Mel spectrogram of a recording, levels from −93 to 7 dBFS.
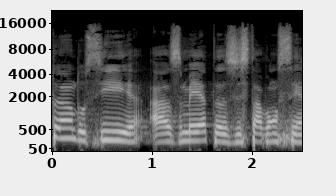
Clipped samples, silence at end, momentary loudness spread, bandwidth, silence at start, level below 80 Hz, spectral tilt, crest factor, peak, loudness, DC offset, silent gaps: under 0.1%; 0 s; 2 LU; 16 kHz; 0 s; -62 dBFS; -4 dB/octave; 18 dB; -6 dBFS; -23 LUFS; under 0.1%; none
